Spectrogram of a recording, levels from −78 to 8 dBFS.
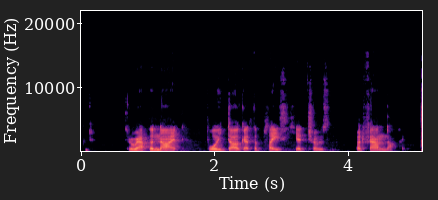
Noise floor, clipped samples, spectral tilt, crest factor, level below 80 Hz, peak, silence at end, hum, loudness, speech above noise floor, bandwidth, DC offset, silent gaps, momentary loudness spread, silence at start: -64 dBFS; under 0.1%; -4 dB/octave; 20 dB; -64 dBFS; -2 dBFS; 0 s; none; -20 LUFS; 44 dB; 15.5 kHz; under 0.1%; none; 16 LU; 0.05 s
